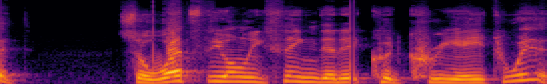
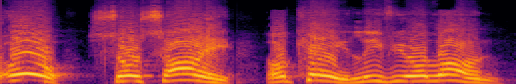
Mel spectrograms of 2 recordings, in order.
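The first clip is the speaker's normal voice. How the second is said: hammed-up brush-off, higher and louder; mock apology; 4 semitones higher, 4 dB louder than usual. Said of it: "And then they went".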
